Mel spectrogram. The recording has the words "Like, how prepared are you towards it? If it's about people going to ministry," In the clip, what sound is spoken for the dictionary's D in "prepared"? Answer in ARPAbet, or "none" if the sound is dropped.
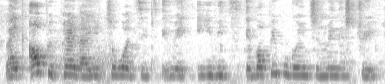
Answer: D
